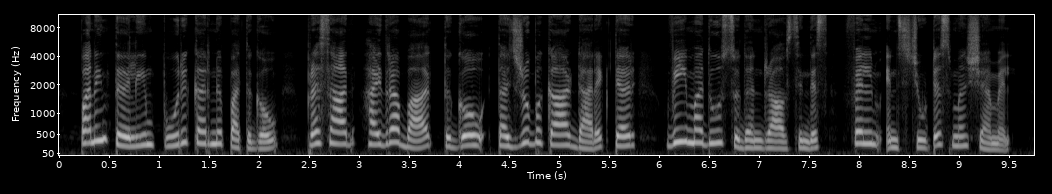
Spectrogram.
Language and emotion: Kashmiri, neutral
